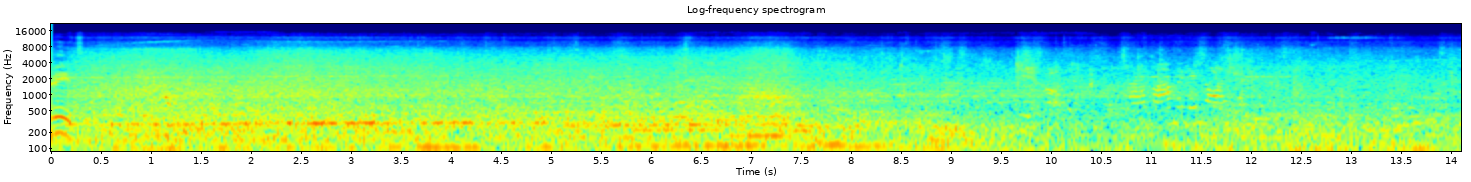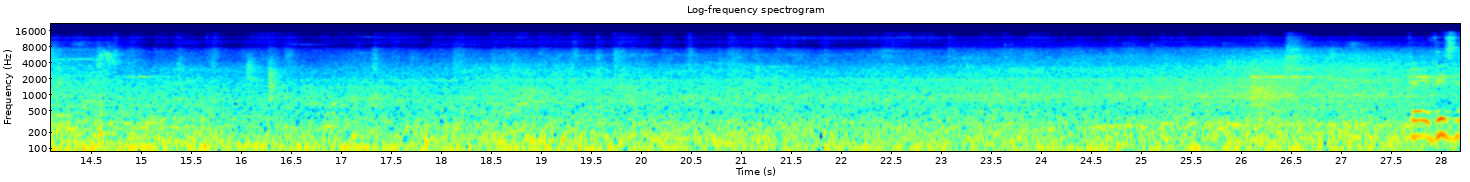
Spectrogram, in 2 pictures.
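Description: Footsteps scuff on a hard floor nearby.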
